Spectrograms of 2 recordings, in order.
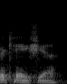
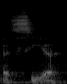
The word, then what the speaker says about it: acacia: It's made of acacia. So, I had a friend that would always pronounce it Asia. well, he is wrong.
